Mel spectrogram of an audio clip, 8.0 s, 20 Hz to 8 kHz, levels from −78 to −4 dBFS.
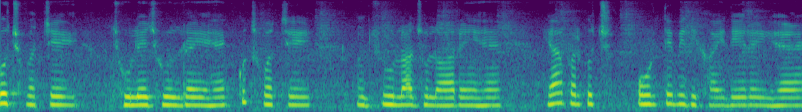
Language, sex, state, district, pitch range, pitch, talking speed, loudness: Hindi, female, Haryana, Rohtak, 210-235 Hz, 220 Hz, 155 wpm, -17 LUFS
